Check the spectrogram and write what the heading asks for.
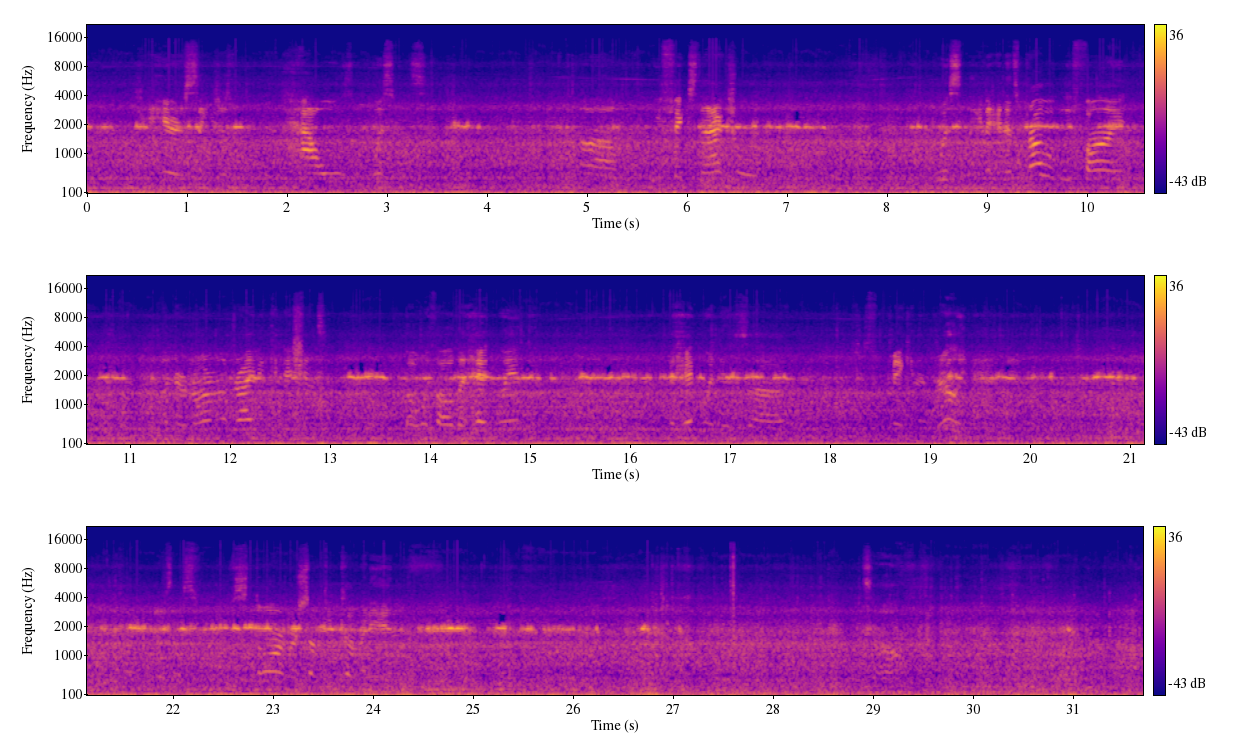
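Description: Dodge Cummins diesel pickup cruising at highway speed, heard inside the cab as a steady low engine and road drone, with a thin high whine that comes and goes.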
